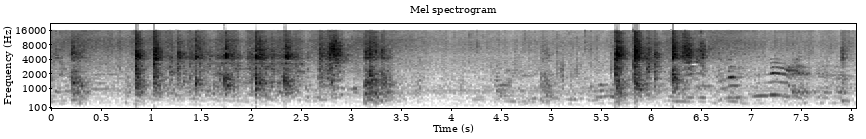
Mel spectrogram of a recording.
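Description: Metal ladle scraping and clanking against a wok as egg fried rice is stir-fried and tossed, with the rice sizzling. The clanks come thick and fast for the first few seconds, ease off in the middle, then pick up again for a few sharp knocks.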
